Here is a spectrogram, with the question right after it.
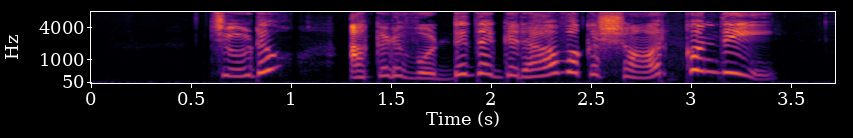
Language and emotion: Telugu, surprised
